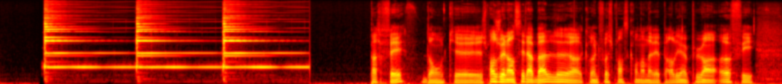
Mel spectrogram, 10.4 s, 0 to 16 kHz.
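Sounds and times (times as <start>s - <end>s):
bell ringing: 0.6s - 4.2s
speech: 5.0s - 10.4s.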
